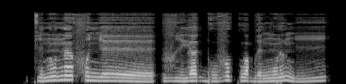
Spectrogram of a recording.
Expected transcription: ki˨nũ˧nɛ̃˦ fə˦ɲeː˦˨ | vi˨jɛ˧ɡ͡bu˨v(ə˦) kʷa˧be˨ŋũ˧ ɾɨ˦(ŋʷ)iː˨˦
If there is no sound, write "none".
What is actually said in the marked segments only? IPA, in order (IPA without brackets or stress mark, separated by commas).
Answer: ə˦, ŋ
